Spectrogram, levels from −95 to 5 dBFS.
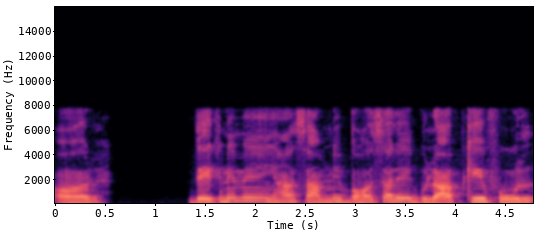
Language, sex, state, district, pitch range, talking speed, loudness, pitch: Hindi, female, Goa, North and South Goa, 230-255 Hz, 125 wpm, -16 LUFS, 240 Hz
